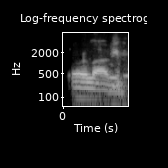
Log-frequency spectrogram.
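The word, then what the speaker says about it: Orolbai: a that I mean he's a Powerhouse that or Lobby am I saying it right yeah yeah or Lobby keep an eye out for him Jimmy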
